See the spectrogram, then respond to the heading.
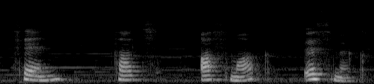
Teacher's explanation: S ve Z harfi Türkmence'de peltek söyleniyor. Yani F, V olarak kelime başında, sonunda, ortasında her yerde S ve Z harfleri peltek çıkar.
